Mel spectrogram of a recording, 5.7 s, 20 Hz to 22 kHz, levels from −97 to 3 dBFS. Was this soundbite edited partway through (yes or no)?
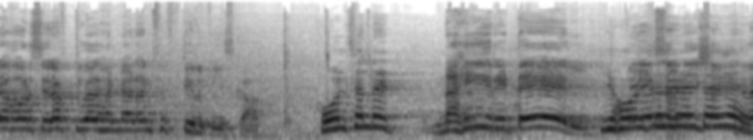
no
